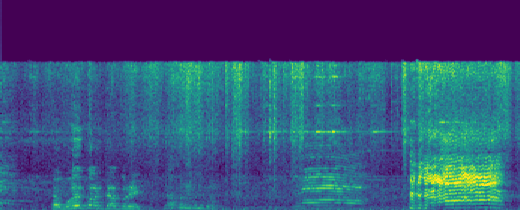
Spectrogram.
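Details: Lambs offered for sale, with overlapping voices and low hum, break into a drawn-out tremulous bleat followed by a louder, higher, strained cry at the end.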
